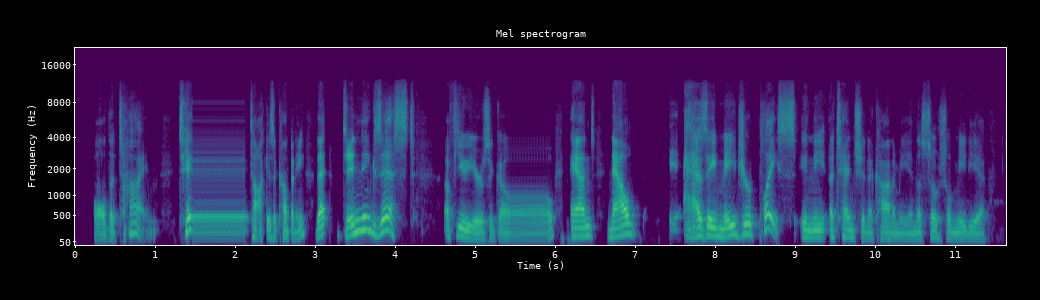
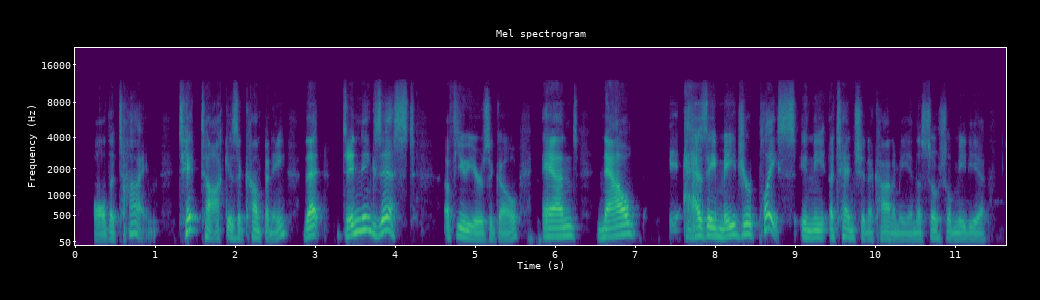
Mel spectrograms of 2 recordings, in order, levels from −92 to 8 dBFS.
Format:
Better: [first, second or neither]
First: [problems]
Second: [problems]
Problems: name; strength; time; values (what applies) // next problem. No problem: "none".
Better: second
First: audio freezing; at 1.5 s for 0.5 s and at 5.5 s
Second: none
